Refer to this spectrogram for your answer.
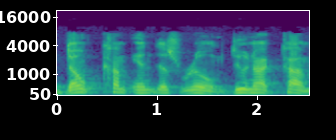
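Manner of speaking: ordinary delivery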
